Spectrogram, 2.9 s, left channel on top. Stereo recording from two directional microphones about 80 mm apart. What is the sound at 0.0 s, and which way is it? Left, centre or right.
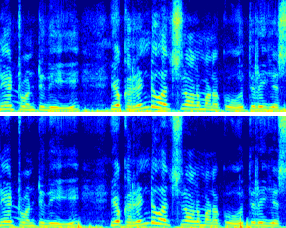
Speech, right.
